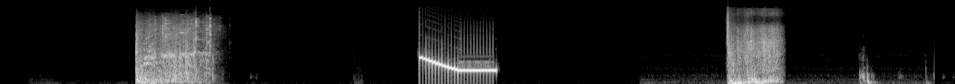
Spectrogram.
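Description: Added cartoon sound effects: a short smashing, shattering burst, then a loud tone that slides down in pitch and holds steady for about half a second, then an explosion-like crash burst, with a few faint small sounds near the end.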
